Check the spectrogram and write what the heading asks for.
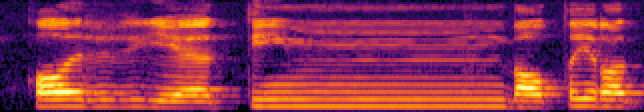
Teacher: اب تنوین اور با کے درمیان آپ نے میم کی آواز کو پیدا کرنا ہے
